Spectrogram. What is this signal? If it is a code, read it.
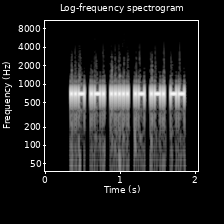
Morse code, heard as a keyed tone, about 41 wpm, 700 Hz. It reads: UR5ARM
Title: DXCC-100 Call Signs - 6 Characters - 45wpm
